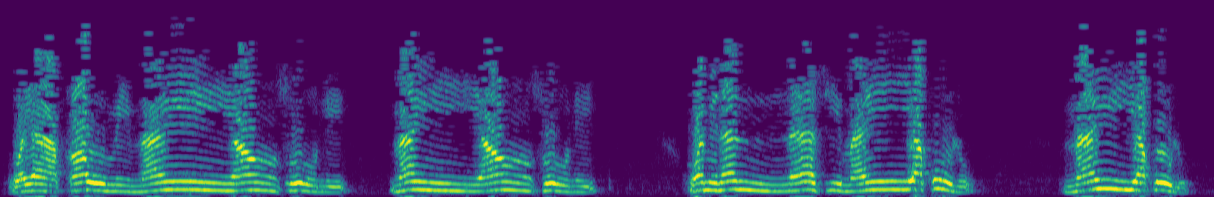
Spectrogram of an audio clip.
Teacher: إدغام النون في الياء بعدها · Term: الإدغام بغنة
